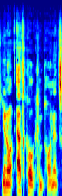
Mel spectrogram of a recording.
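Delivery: usual speaking voice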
